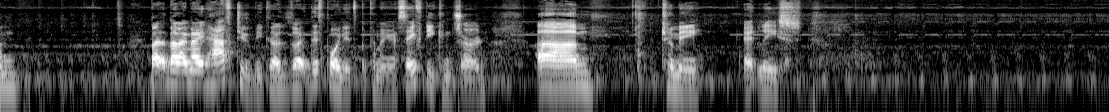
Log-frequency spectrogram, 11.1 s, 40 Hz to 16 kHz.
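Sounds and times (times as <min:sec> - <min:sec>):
stepper motors pulsing rhythmically: 0:00.0 - 0:11.0.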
